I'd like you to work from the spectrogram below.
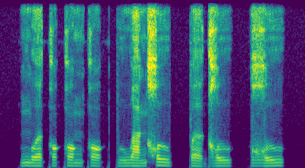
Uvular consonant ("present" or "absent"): present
